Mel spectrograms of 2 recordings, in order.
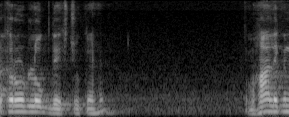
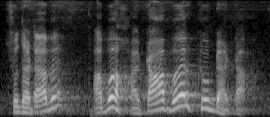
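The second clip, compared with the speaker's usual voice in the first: higher, louder scornful local tough; mock scolding; 7 semitones higher, 6 dB louder, slower than usual. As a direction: bark at the shopkeeper to drop the word. Customer scolding shopkeeper.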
